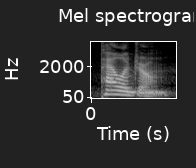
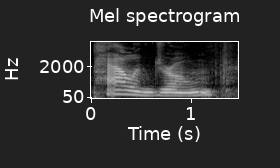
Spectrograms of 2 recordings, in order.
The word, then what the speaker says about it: palindrome: for december 22 which is a palladrone is that how you say it palladrone yeah that's a palindrome which means you read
